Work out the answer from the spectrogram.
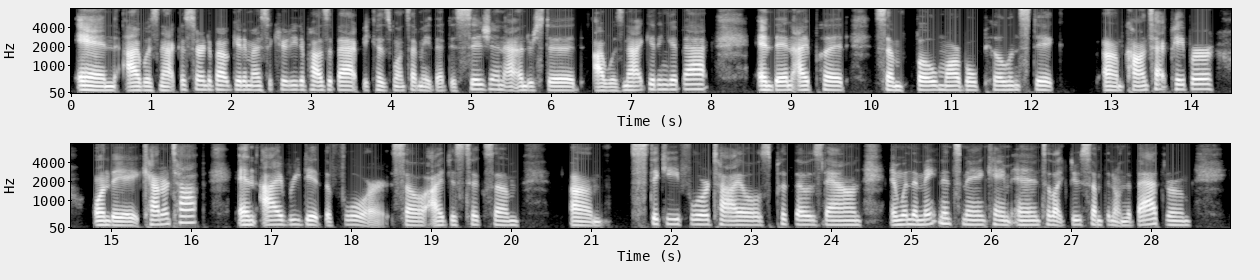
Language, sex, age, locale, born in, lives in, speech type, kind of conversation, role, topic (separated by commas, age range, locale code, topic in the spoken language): English, female, 40-44, en-US, United States, United States, conversation, unstructured, none, What budget-friendly ways have you found to make your kitchen refresh truly pop?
